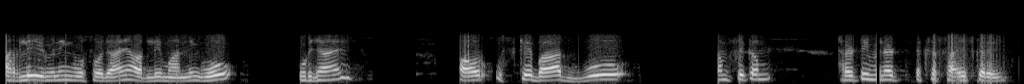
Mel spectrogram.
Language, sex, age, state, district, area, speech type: Urdu, female, 30-45, Delhi, South Delhi, rural, conversation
